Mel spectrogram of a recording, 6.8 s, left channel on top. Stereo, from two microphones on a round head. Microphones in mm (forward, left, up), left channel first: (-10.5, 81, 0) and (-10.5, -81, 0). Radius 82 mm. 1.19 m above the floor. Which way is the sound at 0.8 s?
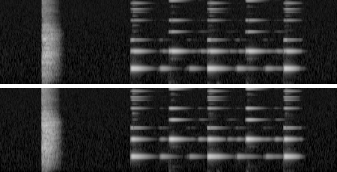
70° right (ahead or behind).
